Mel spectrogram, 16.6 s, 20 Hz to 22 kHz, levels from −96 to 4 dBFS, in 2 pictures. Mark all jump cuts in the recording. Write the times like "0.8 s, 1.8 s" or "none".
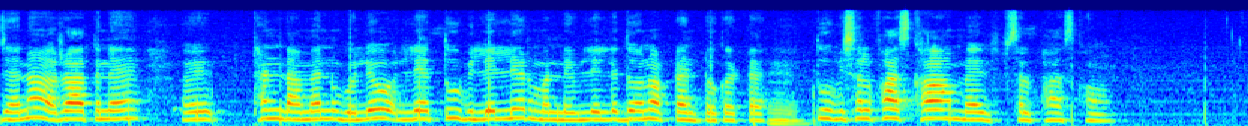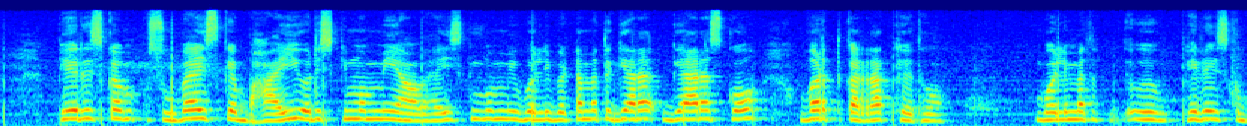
none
